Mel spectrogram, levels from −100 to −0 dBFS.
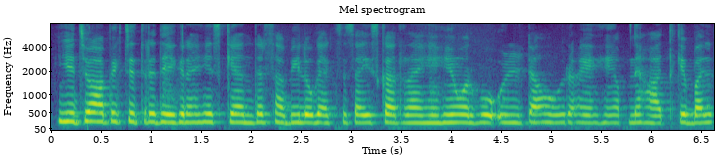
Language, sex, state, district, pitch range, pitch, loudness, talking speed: Hindi, female, Bihar, Patna, 215-230 Hz, 225 Hz, -16 LUFS, 235 wpm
